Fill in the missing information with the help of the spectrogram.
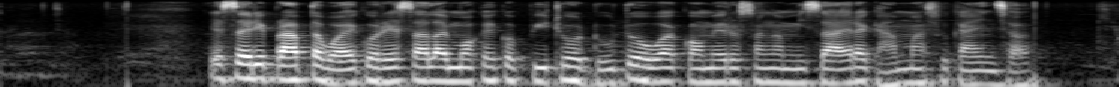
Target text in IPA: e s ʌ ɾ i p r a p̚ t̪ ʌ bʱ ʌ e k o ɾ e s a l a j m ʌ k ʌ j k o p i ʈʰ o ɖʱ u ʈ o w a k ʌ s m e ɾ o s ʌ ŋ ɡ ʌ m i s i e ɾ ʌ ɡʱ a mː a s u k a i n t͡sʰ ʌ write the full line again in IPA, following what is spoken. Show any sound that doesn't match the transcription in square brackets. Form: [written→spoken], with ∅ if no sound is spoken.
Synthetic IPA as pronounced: e s ʌ ɾ i p r a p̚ t̪ ʌ bʱ ʌ e k o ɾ e s a l a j m ʌ k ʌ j k o p i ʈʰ o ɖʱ u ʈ o w a k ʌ [s→∅] m e ɾ o s ʌ ŋ ɡ ʌ m i s [i→a] e ɾ ʌ ɡʱ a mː a s u k a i n t͡sʰ ʌ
